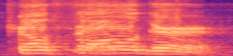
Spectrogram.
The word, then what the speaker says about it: Trafalgar: How do you pronounce the first name again? Trafalgar.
